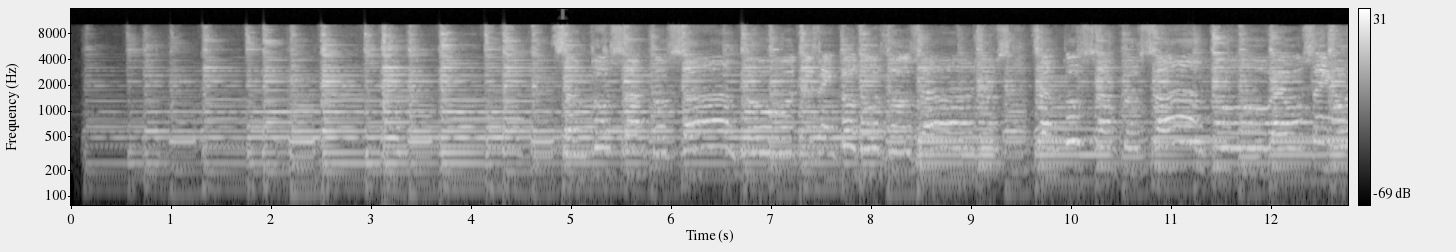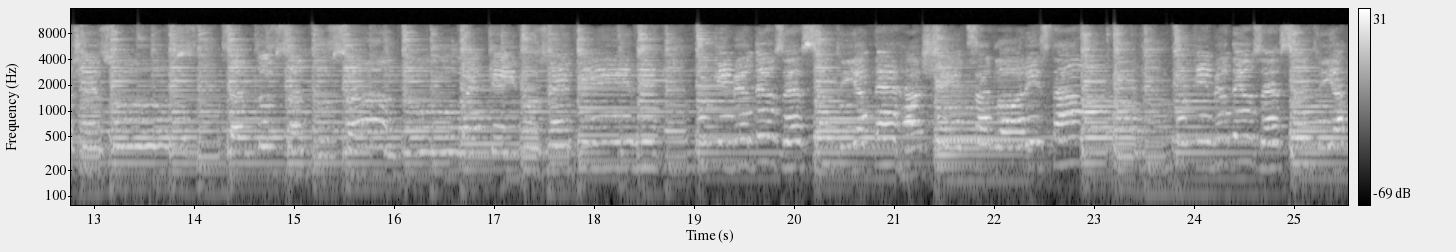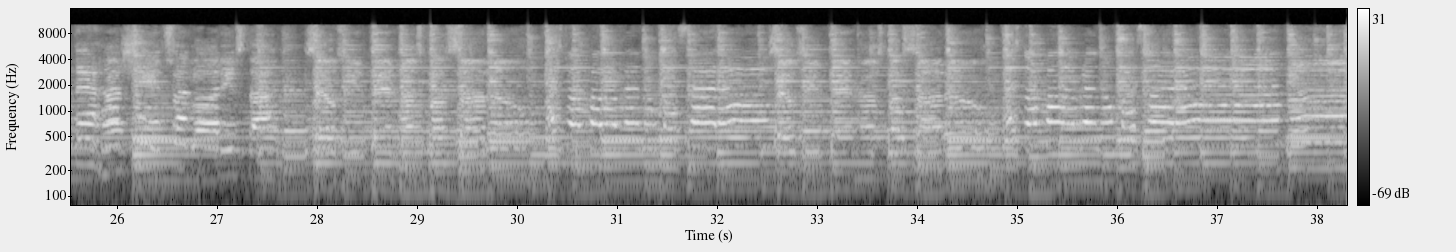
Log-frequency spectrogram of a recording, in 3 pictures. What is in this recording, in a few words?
vocal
